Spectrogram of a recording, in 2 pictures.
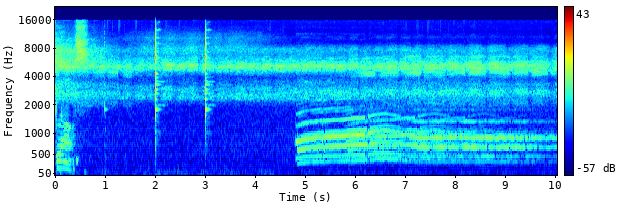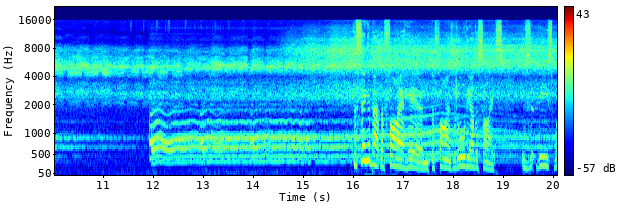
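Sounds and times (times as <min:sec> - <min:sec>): insects buzzing: 0:00.0 - 0:20.0.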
